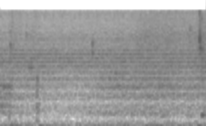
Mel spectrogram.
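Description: Quiet room tone: a faint, steady low hum with no distinct sounds.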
